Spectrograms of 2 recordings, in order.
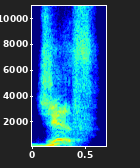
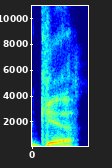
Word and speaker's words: GIF: This man was the creator of the GIF. Or GIF.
